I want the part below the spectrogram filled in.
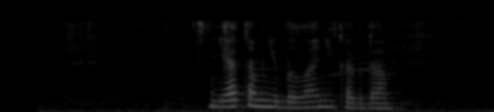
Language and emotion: Russian, neutral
